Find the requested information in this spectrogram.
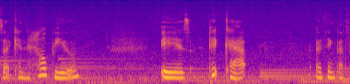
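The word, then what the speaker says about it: Pikat: As I said earlier that I was going to do for YouTubers that can help you is Pit Cat. I think that's how you pronounce them.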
